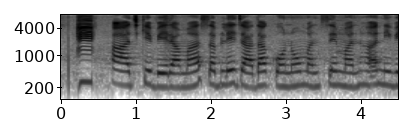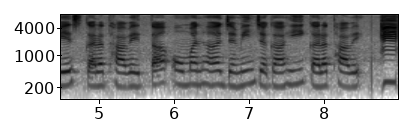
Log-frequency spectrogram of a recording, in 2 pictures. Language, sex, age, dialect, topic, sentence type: Chhattisgarhi, female, 25-30, Central, banking, statement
